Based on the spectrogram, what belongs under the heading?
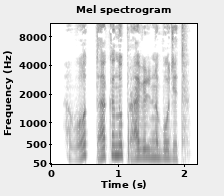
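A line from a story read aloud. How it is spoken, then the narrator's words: Quiet. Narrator (Russian): тихо проговорил он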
